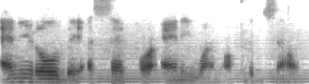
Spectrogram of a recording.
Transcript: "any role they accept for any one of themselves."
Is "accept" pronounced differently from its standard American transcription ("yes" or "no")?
yes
